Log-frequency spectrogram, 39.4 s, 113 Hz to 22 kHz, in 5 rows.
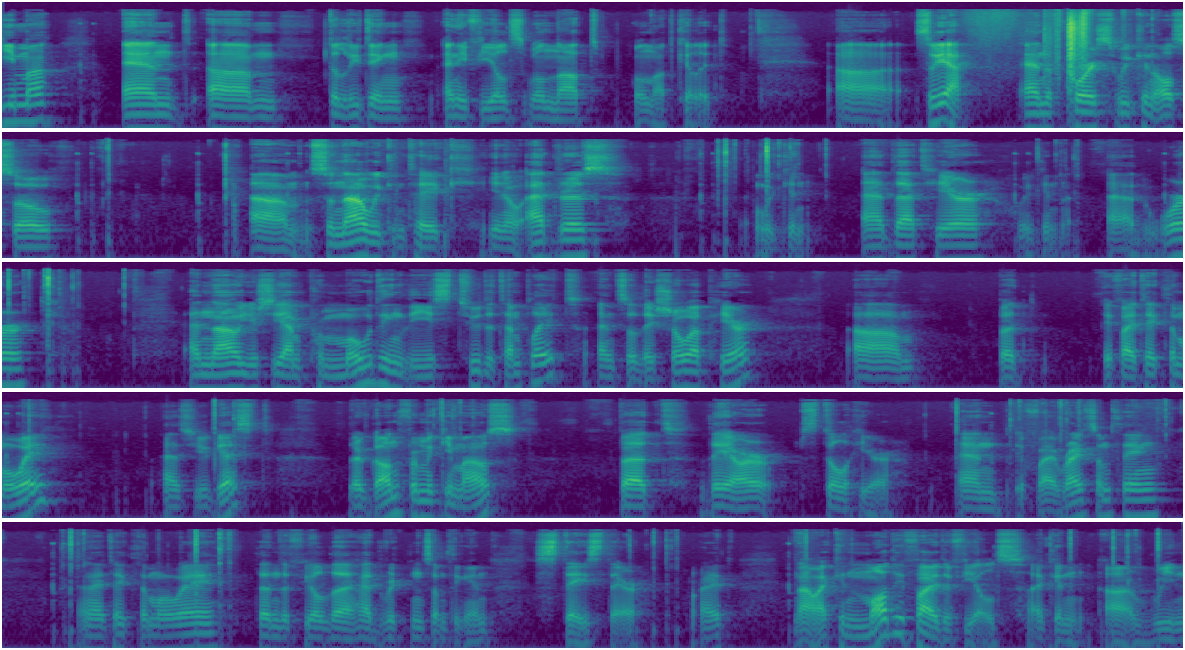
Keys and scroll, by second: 11.7 super+c, 13.0 super+v, 14.9 super+c, 16.1 super+v, 24.3 shift+Down, 25.2 shift+Down, 26.5 super+z, 32.1 shift+Down, 35.8 super+z, 38.7 super+Left, 38.7 Right.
